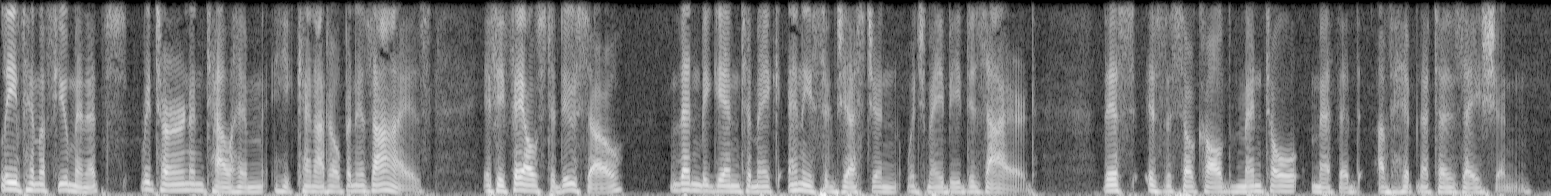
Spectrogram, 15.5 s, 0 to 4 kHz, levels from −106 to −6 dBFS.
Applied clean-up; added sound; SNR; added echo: neural mask model Resemble Enhance denoiser.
